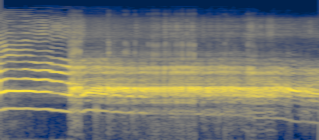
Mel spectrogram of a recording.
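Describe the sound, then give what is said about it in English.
A group of people scream together at full volume in a long, sustained, high-pitched shriek. One voice starts alone and the others quickly join in, holding the loud cry for about two seconds. “We always got to scream at the end.”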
